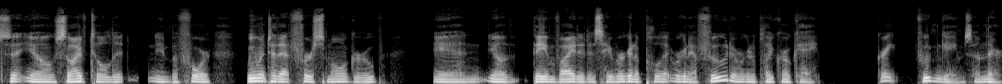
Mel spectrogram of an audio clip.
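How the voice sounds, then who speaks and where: A man with a Midwestern US accent speaks at a medium pitch and fairly quick pace, with a dark, mellow tone and ordinary pitch variation. The recording is very clean with a silent background and a dry, close sound with no echo. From Iowa City, Iowa. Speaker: church elder, Air Force veteran. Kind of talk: casual interview.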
